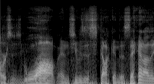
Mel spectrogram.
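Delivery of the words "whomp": loud, higher whomp like a heavy thud; mock thud noise, loud and high; whomp sound effect. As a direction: slam out a cartoon impact noise. Imitating her landing in sand.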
